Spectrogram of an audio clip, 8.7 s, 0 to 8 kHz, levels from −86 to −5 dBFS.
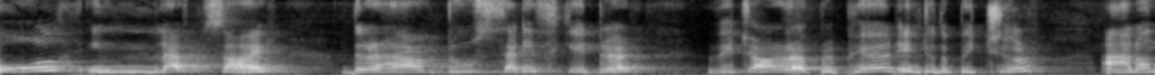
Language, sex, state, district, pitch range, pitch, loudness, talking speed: English, female, Punjab, Kapurthala, 320-375 Hz, 340 Hz, -13 LUFS, 110 wpm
